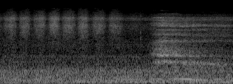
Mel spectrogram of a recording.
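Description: Palms rubbing briskly together in quick, even strokes, about eight a second, stopping after a little over a second. A brief tone follows near the end.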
